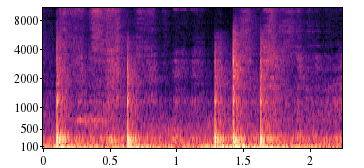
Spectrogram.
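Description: Chalk writing on a chalkboard: a run of short, irregular taps and scratches as letters are stroked out.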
